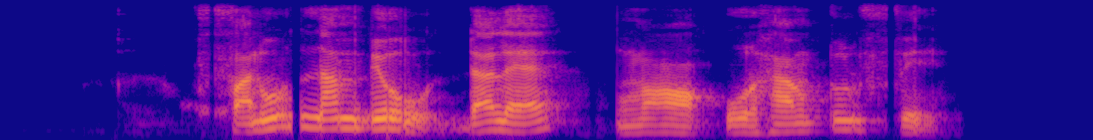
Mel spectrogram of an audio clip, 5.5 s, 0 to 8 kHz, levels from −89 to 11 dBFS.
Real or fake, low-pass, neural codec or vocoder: fake; 7.2 kHz; codec, 16 kHz, 4 kbps, FunCodec, trained on LibriTTS, 50 frames a second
